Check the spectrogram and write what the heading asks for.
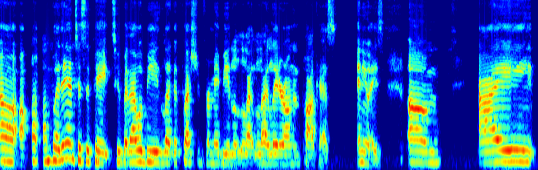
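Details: Stuttering in a university student who has stuttered for as long as they can remember and began speech therapy in kindergarten.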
